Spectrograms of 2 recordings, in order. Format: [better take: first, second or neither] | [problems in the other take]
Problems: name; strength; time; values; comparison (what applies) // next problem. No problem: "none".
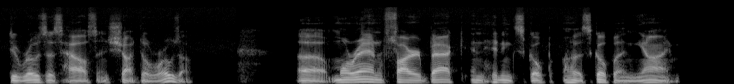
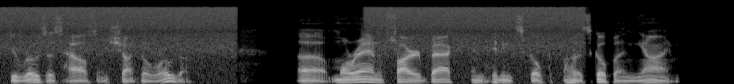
first | hiss; loud; until 2.5 s and from 3.5 to 6 s; 4 dB below the speech; faint in the first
